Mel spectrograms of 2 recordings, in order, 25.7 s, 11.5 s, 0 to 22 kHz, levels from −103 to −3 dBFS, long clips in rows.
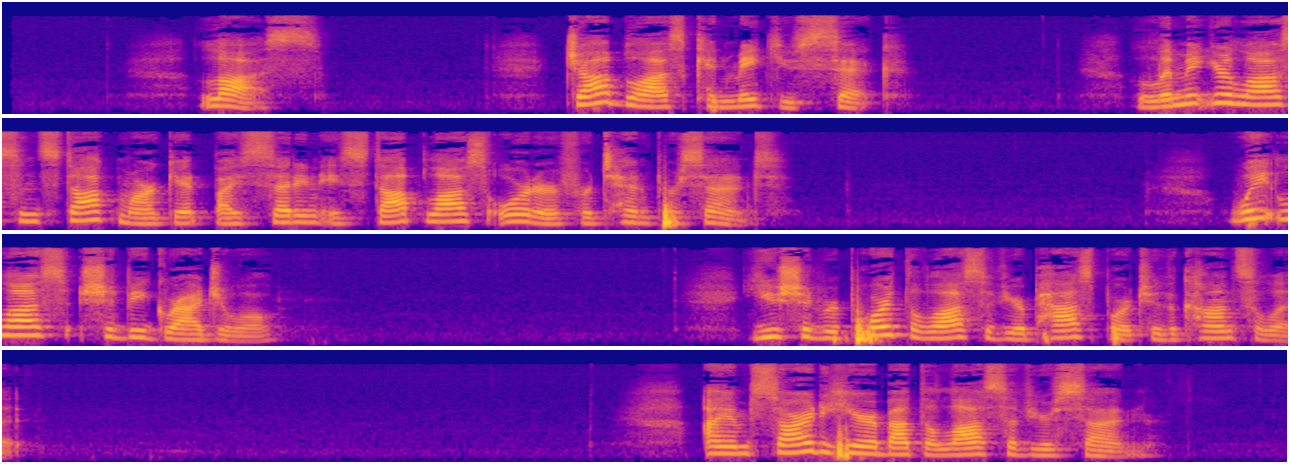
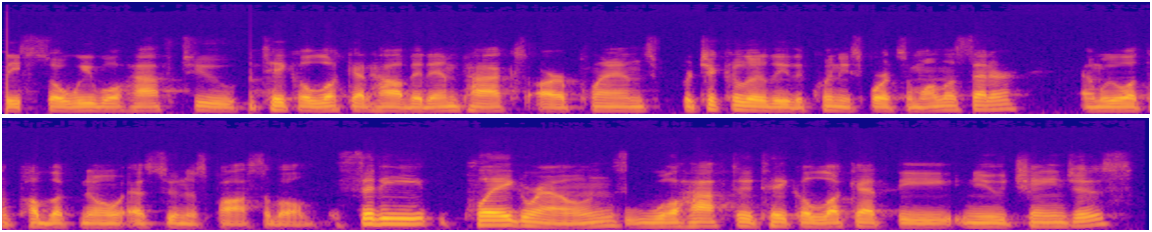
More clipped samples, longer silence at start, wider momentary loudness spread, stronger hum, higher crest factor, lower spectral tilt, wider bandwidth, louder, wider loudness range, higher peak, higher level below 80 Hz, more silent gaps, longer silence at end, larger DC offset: neither; first, 1 s vs 0 s; first, 13 LU vs 8 LU; neither; first, 24 dB vs 18 dB; second, -3 dB/octave vs -8 dB/octave; first, 14 kHz vs 7.6 kHz; first, -21 LUFS vs -26 LUFS; first, 7 LU vs 4 LU; first, 0 dBFS vs -8 dBFS; about the same, -64 dBFS vs -64 dBFS; neither; first, 0.7 s vs 0.1 s; neither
